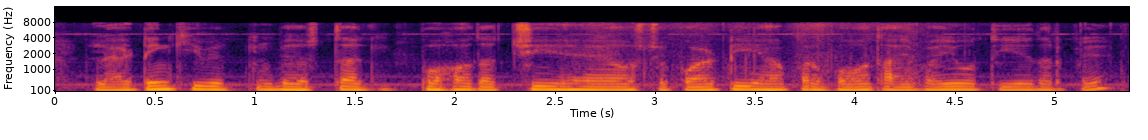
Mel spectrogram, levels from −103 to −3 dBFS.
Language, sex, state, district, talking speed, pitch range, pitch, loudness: Hindi, male, Bihar, Jahanabad, 180 wpm, 125-135 Hz, 125 Hz, -31 LUFS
